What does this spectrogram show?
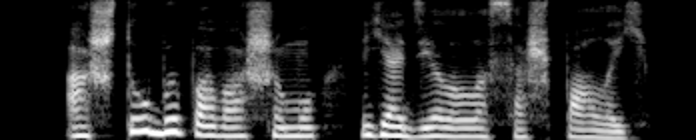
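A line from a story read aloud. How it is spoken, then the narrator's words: Awkward cough, muttering. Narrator (Russian): неловко кашлянул, и, клянусь, я слышала бормотание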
